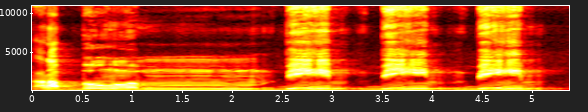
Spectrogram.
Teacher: یہاں پہ ایک بات کی وضاحت ضروری ہے کہ میم ساکن کے اخفاء کا مطلب یہ ہے کہ میم ساکن ادا کرتے وقت دونوں ہونٹوں کی خشکی کے حصے کو بہت نرمی کے ساتھ ملا کر غنہ ایک الف کی مقدار کے برابر ناک کے بانسے سے ادا کیا جائے، بہت نرمی کے ساتھ، اور اس کے بعد ہونٹوں کی تری والے حصے کو سختی کے ساتھ ملا کر با ادا کیا جائے۔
